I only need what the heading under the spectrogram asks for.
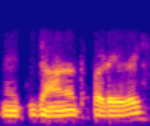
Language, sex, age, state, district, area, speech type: Hindi, male, 30-45, Madhya Pradesh, Seoni, urban, conversation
